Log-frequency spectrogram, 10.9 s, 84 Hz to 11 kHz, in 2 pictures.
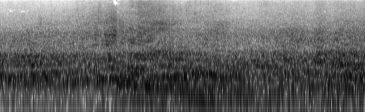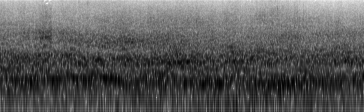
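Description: A pack of super late model stock cars running at racing speed around a paved oval, several V8 engines overlapping. About two seconds in, cars pass close by and their engine pitch drops as they go away.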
